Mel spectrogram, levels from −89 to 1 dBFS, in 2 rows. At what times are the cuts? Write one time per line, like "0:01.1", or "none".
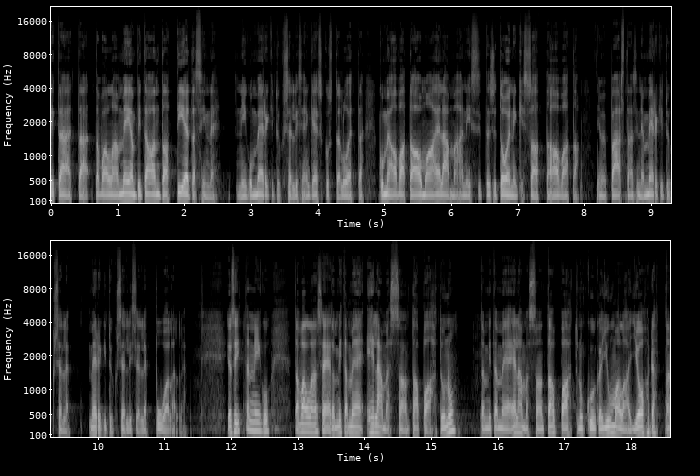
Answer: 0:13.5
0:15.7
